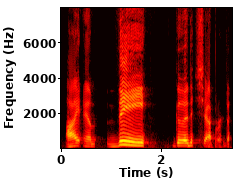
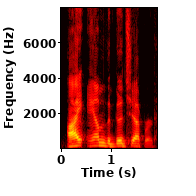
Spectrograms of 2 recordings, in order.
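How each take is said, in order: First: Slow, with "good" singled out after a pause; stress on GOOD. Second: Plain first reading; "I am the good shepherd" said plainly with a falling tune; plain stress. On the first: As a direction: lean on "good" in "I am the good shepherd". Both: Shown as a demonstration. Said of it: "Or maybe to change the emphasis".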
